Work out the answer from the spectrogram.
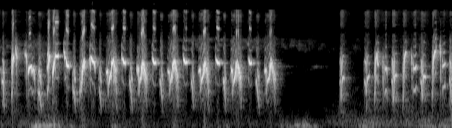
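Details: Yellow-vented bulbul giving a fighting song used to provoke other bulbuls into answering: fast bubbly chattering phrases of short warbled notes, a brief pause near three seconds, then the chatter resumes.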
